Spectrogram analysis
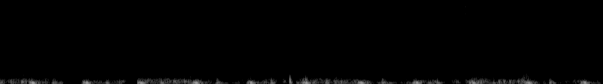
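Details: Person's own fast, hard heartbeat, rapid strong thumps at about 110 a minute, with a few soft gurgles of stomach growling; fast forceful heartbeat.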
